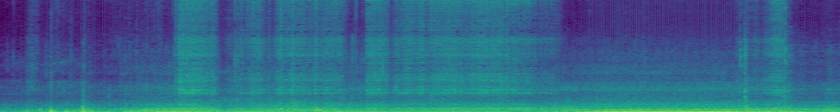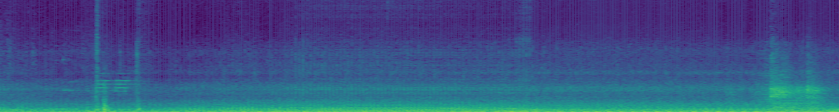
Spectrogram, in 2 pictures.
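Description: Motor vehicle engines running close by: a steady low rumble with an engine hum that swells about two seconds in and again around six to eight seconds in, as traffic moves past.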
